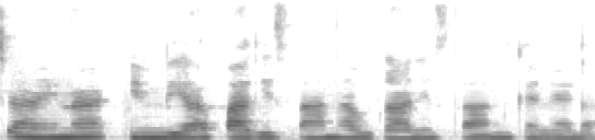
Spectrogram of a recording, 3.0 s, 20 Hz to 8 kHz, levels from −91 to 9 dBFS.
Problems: low volume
